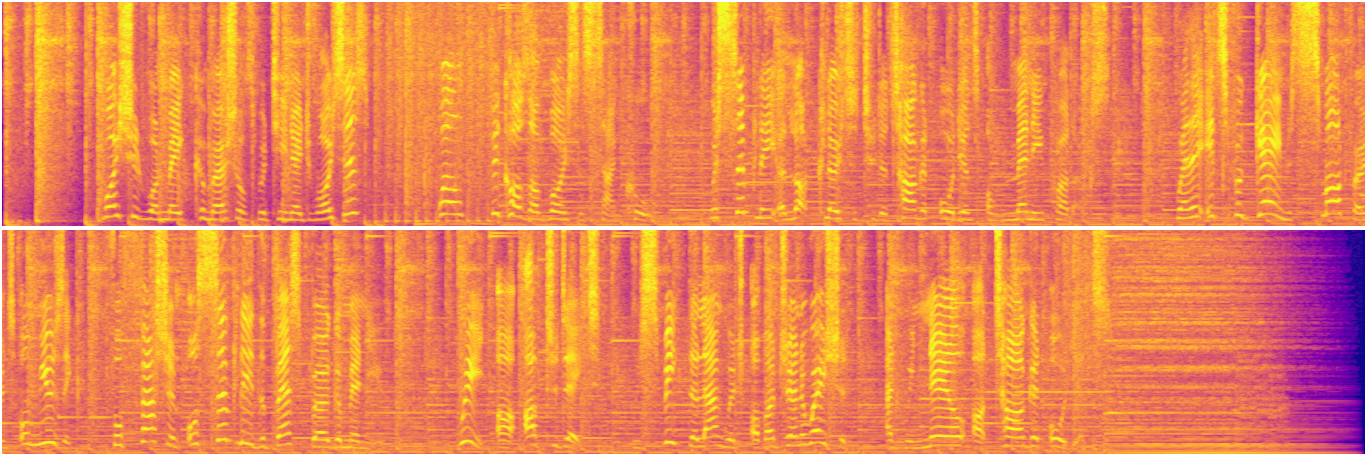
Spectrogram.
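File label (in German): Werbung Teenagerstimmen English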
